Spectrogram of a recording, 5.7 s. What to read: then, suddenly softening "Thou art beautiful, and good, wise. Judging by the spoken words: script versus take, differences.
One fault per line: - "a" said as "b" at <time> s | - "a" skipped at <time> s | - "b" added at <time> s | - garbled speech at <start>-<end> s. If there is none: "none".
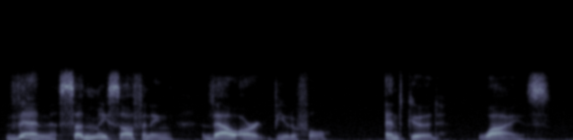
none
